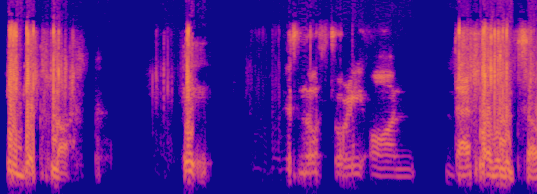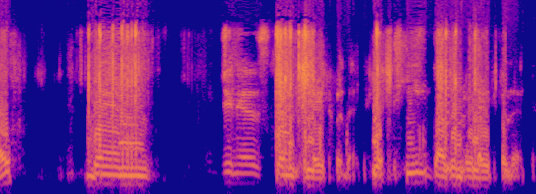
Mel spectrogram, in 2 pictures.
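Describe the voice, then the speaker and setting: A man's voice: mid-range voice, darkish tone. A man on a panel over a video call, his stream quality dropping so his voice breaks up, speaking thoughtfully with lots of restarts. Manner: thoughtful, many restarts and fillers. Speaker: product manager panelist. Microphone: computer mic on a video call, before switching to headphones. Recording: lo-fi, dull internet call audio.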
